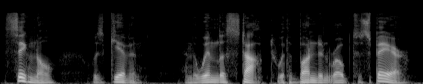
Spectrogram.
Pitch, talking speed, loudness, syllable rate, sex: 90 Hz, 185 wpm, -24 LUFS, 5.9 syllables/s, male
